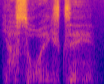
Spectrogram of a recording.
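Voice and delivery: near-whisper, very soft; hushed confiding. Retold or imitated. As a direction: drop the voice away almost to nothing. Hushed telling of his vision.

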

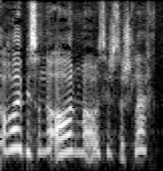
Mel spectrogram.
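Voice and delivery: high mock whine of self-pity; whiny moaning. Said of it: "der Hiob jammert und sagt".

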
